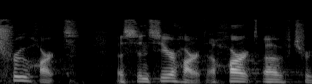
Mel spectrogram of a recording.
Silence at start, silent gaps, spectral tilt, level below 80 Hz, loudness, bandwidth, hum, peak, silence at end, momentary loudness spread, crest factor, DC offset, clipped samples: 0 s; none; -4.5 dB/octave; -68 dBFS; -32 LUFS; 8.8 kHz; none; -12 dBFS; 0 s; 14 LU; 22 dB; under 0.1%; under 0.1%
